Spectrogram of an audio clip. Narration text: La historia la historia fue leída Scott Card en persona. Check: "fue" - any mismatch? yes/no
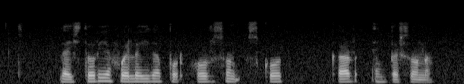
yes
